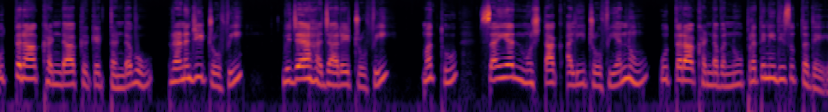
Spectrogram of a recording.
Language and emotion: Kannada, neutral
